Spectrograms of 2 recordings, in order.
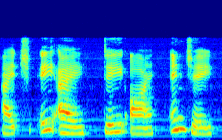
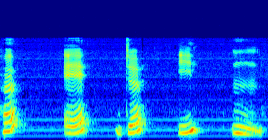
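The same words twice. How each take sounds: First: H E A D I N G spelled slowly by letter name. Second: H, E, D, I, N as phonemes, not letter names; sounded out. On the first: Teacher for kids to repeat, slow letter names. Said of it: "I'm gonna do the letter names now". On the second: Teacher saying sounds to kids, sounded out. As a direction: say each sound of H, E, D, I, N alone. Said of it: "So if I say the sounds". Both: Shown as a demonstration.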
